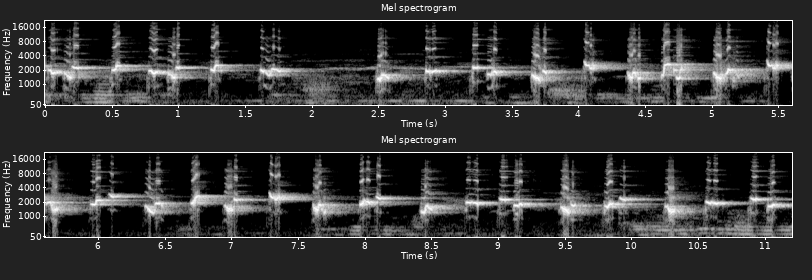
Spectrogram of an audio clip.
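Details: Long rapid 'ropel' song of a sooty-headed bulbul, sung vigorously: a continuous stream of slurred whistles with crisp attacks, three a second, briefly pausing near two seconds before running on without a break.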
